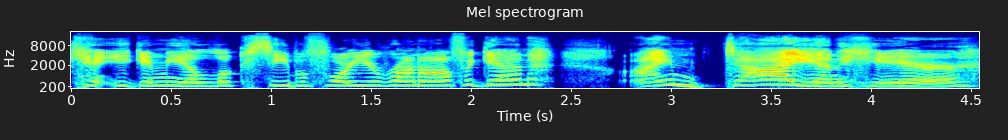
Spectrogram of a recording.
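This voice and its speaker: A whiny, put-on character voice. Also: woman. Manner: whiny, complaining.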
